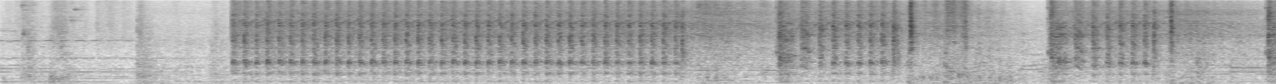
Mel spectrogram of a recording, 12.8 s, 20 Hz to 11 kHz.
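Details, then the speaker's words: Toyota Hilux with electronic ignition instead of points, restarted right after idling fine: starter spins evenly about three beats a second but never fires; crank no start, owner suspects lost switched 12 V feed to the ignition coil. "all right well what I think is happening is that I've got to issue with my constant twelve volts that is keyed switched to the ignition coil because you can hear it like there is no starting like while I'm cranking the motor there is no starting that motor whatsoever"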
